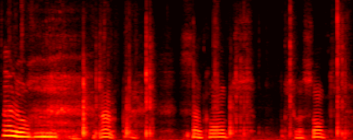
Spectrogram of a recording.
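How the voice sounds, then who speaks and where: Over background noise, a French-accented woman with a cold fills budget envelopes for her budgeting vlog. Her medium-pitched voice is expressive and draws words out, and she talks casually and hesitantly, often correcting herself and using fillers.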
